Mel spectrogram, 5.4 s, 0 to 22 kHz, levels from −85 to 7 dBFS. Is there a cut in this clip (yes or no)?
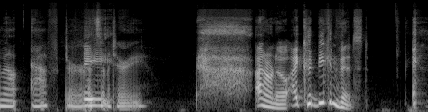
yes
